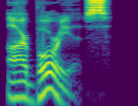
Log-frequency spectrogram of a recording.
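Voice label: "arboreous", British English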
